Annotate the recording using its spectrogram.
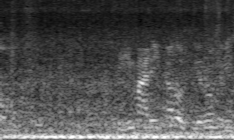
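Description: A steady low hum, with people's voices starting about a second and a half in.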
